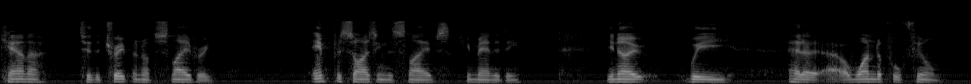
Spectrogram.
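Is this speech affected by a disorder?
No.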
